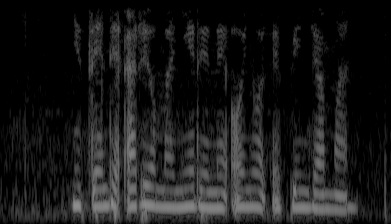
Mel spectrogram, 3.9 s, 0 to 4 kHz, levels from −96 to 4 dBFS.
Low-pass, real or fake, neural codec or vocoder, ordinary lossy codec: 3.6 kHz; real; none; none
